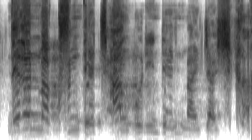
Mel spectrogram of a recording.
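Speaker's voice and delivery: mock angry general dad, high-pitched; high, indignant retold scolding; scolding father. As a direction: imitate a father telling off his son. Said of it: "하면서 혼내".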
